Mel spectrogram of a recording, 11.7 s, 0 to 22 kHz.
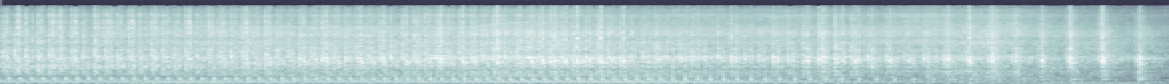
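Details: Kubota RD85DI2S single-cylinder diesel tractor engine after repair (worn piston and bearings; complaints were coolant loss, oil from exhaust, misfiring), hand-crank started in rain: catches and settles into a steady thump, about three beats a second; normal idle.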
